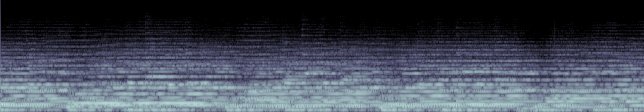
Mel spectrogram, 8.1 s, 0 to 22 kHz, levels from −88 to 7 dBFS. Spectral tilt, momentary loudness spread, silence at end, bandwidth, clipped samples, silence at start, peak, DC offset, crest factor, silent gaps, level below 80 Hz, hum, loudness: -9.5 dB/octave; 4 LU; 0 s; 5.6 kHz; under 0.1%; 0 s; -4 dBFS; under 0.1%; 12 dB; none; -42 dBFS; none; -17 LUFS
